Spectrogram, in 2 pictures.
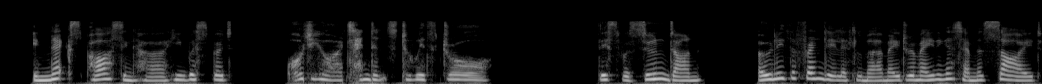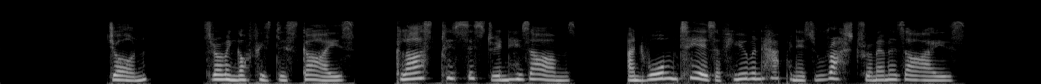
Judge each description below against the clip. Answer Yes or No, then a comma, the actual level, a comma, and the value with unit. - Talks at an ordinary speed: No, slow, 130 wpm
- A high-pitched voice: Yes, high, 210 Hz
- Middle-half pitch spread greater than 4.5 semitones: No, average, 3.9 semitones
